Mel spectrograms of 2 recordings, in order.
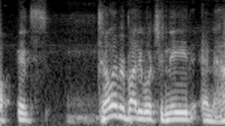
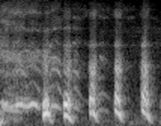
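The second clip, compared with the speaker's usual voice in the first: high, soft burst of laughter; real laugh; 4 dB quieter than usual. Real, not acted. Joking after brotherly "I love you.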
